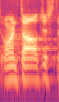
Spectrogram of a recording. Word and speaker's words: ornithologist: Now, this was an ORI, Orinthian, the bird specialist. They just, it's a myth. Ornithologist, thank you.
